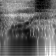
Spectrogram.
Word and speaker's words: Laguz: Te cuento que la GUS es con Z, lo que pasa es que yo no la pronuncio.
